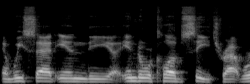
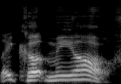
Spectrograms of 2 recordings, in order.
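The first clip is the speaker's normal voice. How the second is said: high, put-on Southern accent; 6 semitones higher than usual. Retelling what a drunk guy behind them said, imitating a Southern accent. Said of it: "I'm using a Southern accent".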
